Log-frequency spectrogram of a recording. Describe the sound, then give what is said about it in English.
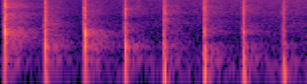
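A single person gives a slow, polite, tepid golf clap, about nine soft, evenly spaced claps over under two seconds, fairly quiet with no voices. “That was tepid. That was a golf clap. I gave you the golf clap.”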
